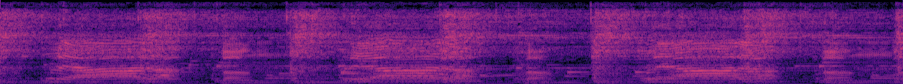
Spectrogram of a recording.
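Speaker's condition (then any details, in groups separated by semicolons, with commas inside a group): No condition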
